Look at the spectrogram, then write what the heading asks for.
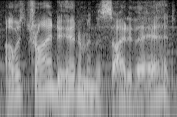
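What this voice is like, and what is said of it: Defensive New England accent. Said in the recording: “said in a New England accent, his tone defensive.”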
